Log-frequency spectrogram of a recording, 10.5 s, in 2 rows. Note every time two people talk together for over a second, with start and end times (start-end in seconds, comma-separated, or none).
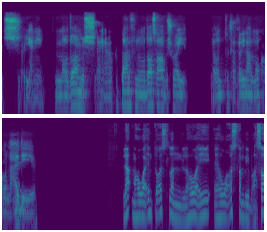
none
